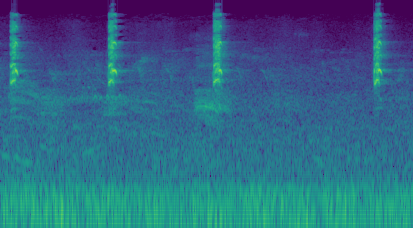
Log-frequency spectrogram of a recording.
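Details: Indian red-wattled lapwing at a lake giving four sharp, piercing single notes at uneven intervals of one to two and a half seconds, over a low background rumble.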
